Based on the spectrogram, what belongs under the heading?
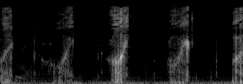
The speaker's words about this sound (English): And the second they hit the ground, they're eating. It's incredible to watch. It's kind of like watching marbles scatter when you drop them on pavement. And the goats just start munching everything in sight. And it sounds like locusts.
